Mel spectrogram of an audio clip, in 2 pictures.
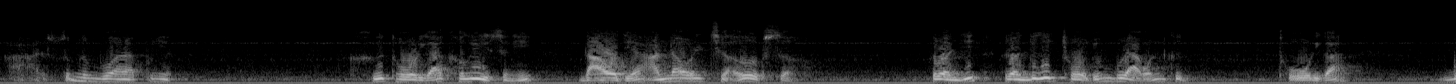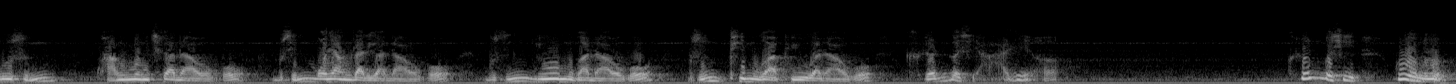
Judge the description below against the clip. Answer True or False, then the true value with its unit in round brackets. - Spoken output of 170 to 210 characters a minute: True (200 characters per minute)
